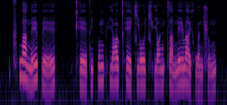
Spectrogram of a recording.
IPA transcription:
ʈ͡ʂʰ w a˥˩ n e˥ ɪ̯ p e˨˩˦ ɪ̯ | kʰ e˨˩ ɪ̯ t̪ i˦ p ʊ˥ ŋ pʰ j ɑ˥ ʊ̯ kʰ e˥˩ ɪ̯ t͡ɕ j o˥ ʊ̯ t͡ɕʰ j ɑ˥ ŋ t͡s ä˥˩ n̪ e˥ ɪ̯ ɻ a˥˩ ɪ̯ x w ə˨˩ n ʂ ʊ˧˥ ŋ

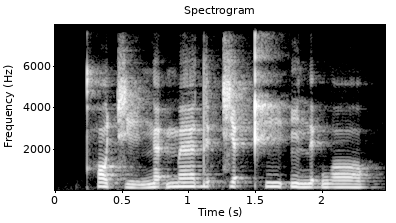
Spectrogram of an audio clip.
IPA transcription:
kʰ ɔ˦˨ t͡ɕ i˨ ŋ ɛ˦ ʔ m ɛ˦ d ɪ˦ ʔ t͡ɕ ɛ˦ ʔ kʰ i˦ ʔ ĩ˦˨ n ɪ˦ ʔ w ɔ˦

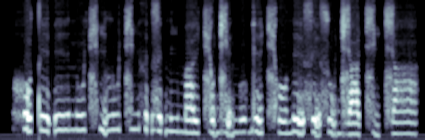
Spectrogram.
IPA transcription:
h o̰˦˨ t e˨ ʔ e˦ ɪ̯ n ũ˦ t͡ɕʰ ḭ˦˨ l u˦ t͡ɕ i˦ θ ɪ˦ ʔ z ɪ˦ ʔ n i˨ m a˨ ɪ̯ t͡ɕ o̰˦˨ d͡ʑ ḛ˦˨ ŋ o˦ ɡ ḛ˦˨ ɪ̯ t͡ɕʰ o˨ n ḛ˦˨ ɪ̯ sʰ ḛ˦˨ s ṵ˦˨ d͡ʑ ä˨ t͡ɕ ḭ˦˨ t͡ɕ ä˦

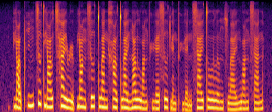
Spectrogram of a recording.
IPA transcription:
p j ɑ̰˨˩ ʊ̯ pʰ i˧˥ ŋ t͡s ɹ̩˥ t̪ j ɑ˧˥ ʊ̯ t͡sʰ a˥˩ ɪ̯ ɻ ɻ̩˨˩ p j ɑ˥˩ ŋ s ɹ̩˥ t̪ w a˥˧ n x ɑ˥˧ ʊ̯ t̪ w a˥˩ ɪ̯ n̪ ɑ˥ ʊ̯ l w ɑ˧˥ ŋ pʰ ɥ ɛ˧˥ s ɹ̩˥˩ t̪ ɥ ɛ˩ n pʰ ɥ ɛ̰˨˩ n s a˥ ɪ̯ t̪ o˥ ʊ̯ l ɤ˥ ŋ s w a˧˥ ɪ̯ n̪ w ɑ˥ ŋ s a˧˥ n

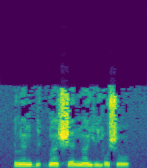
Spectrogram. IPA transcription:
l ɛ̃˧ ɡ͡b e˨ ɡ͡b ã˧ ʃ ɛ˧ n ã˦ j i˧ j o˧ ʃ ɔ̃˨

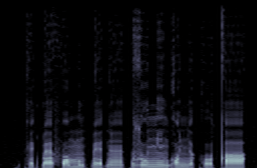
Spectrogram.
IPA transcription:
k e˨ k͡p ɛ˧ f ɔ˦ m ũ˦ k͡p e˨ ɗ ɛ̃˧ | z u˦ ɲ ĩ˦˨ ɡ ɔ˦˨ ɲ ə˨ k o˧ t a˦

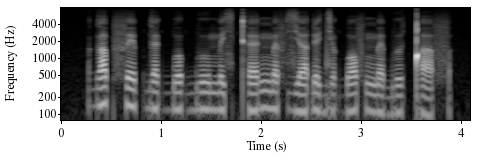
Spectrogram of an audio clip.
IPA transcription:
ɡ a p f e p ɡ ɛ ɡ͡b o ɡ͡b u m e sʲ kʰ ɛ ŋ͡m ɛ f zʲ a ɗ e dʲ ɔ ɡ͡b ɔ f ŋ͡m ɛ b ɯ ǃ a f

